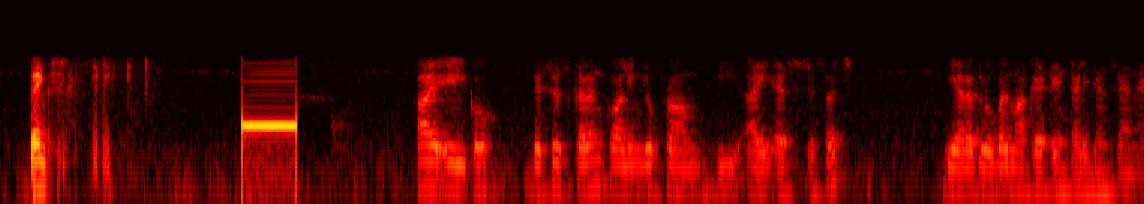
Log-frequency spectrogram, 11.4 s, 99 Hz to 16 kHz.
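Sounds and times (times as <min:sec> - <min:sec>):
speech: 0:00.3 - 0:01.2, 0:04.2 - 0:08.6, 0:09.4 - 0:11.4
voicemail beep tone: 0:02.4 - 0:03.0.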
